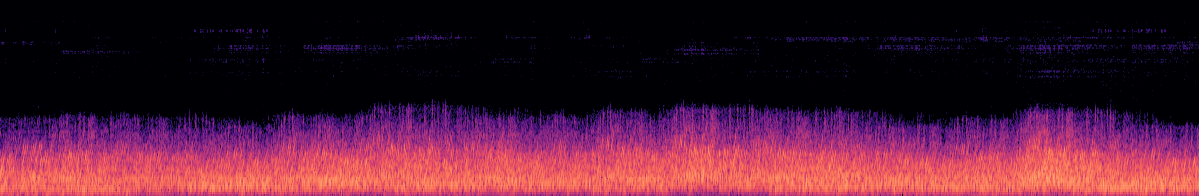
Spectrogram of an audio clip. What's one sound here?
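Bubbles burble and rumble steadily underwater.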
